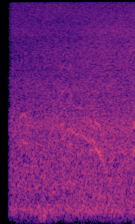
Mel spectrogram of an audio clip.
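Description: Faint, steady hiss of water sheeting down the glass-brick face of a fountain tower, with a faint falling call near the middle.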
